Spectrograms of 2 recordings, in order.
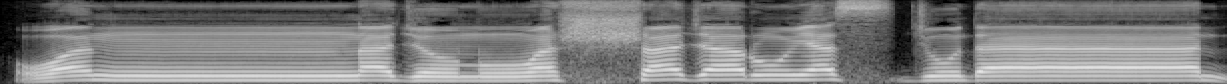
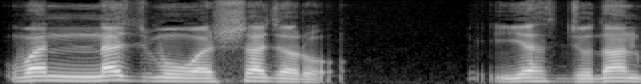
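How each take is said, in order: First: The j bounces and n carries a nasal hum. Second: The j has no bounce and n no nasal hum. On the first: The speaker calls it right. "इस तरह पढ़ेंगे" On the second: The speaker calls it wrong. "इस तरह पढ़ना गलत है, क्योंकि नून में गुन्ना है और जीम साकिन है, जिनमें कलकला है, वो नहीं अदा करते हैं"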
